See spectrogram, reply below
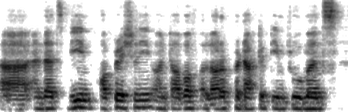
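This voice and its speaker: A man presenting on an earnings call as a company executive, explaining in a measured corporate way. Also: mid-range voice, a bit bright, distant mic.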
